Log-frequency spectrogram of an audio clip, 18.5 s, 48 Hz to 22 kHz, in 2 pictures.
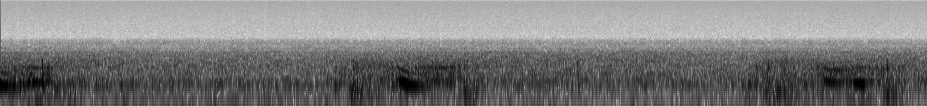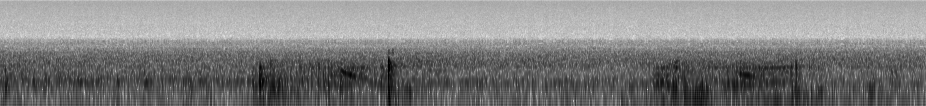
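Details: Chest auscultation in a real mechanically ventilated patient: ventilated breaths about 15 a minute carrying musical wheezes, indicating narrowed airways; wheezing.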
